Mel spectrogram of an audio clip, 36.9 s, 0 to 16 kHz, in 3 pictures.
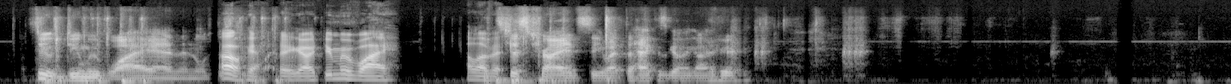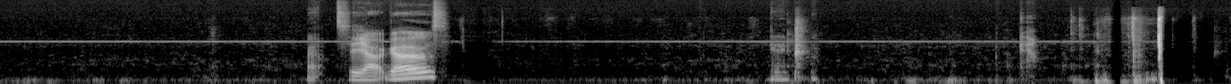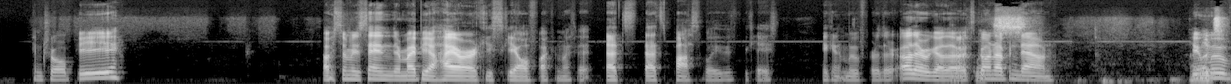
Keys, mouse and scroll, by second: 1.1 ctrl+space, 1.1 Down, 1.1 Return, 1.3 Right.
